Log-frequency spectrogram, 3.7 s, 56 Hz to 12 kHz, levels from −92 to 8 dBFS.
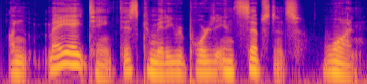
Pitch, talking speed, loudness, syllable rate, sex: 130 Hz, 145 wpm, -18 LUFS, 5.6 syllables/s, male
